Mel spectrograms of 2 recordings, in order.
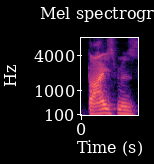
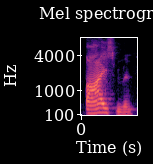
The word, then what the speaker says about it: Theismann: of your name to Theismann, so I can put you on the cover of our, press guide as Theismann for the Heisman."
